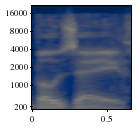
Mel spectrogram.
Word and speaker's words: Bose: Bose. Bose. That's how it's pronounced.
